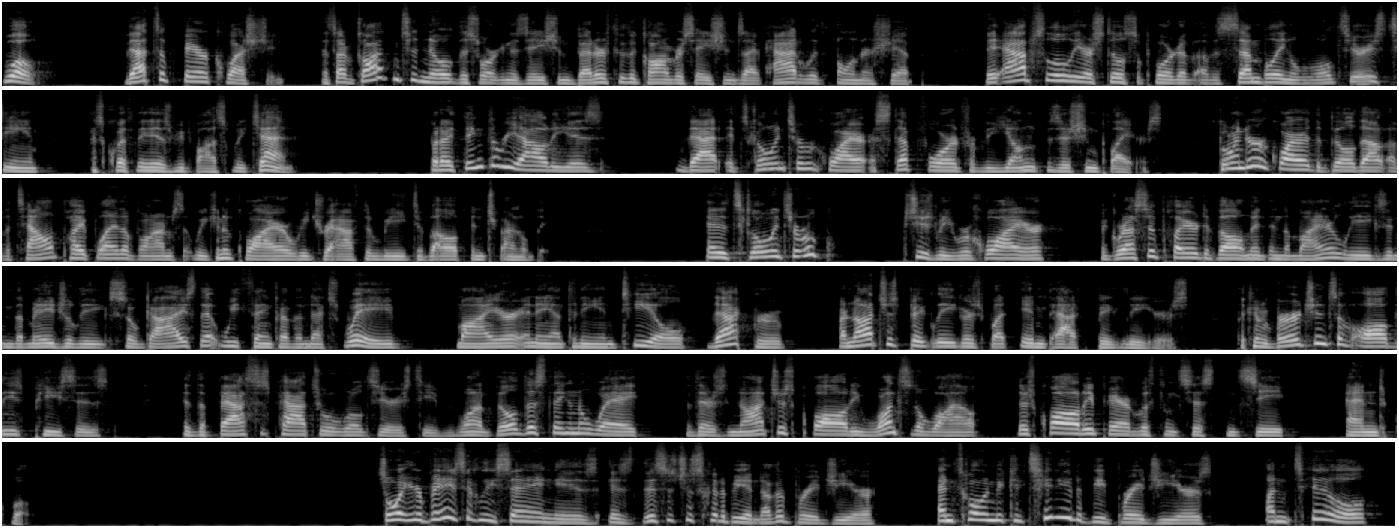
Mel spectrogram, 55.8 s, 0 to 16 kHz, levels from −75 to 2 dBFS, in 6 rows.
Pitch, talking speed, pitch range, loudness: 160 Hz, 200 wpm, 140-195 Hz, -23 LUFS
